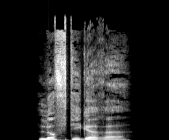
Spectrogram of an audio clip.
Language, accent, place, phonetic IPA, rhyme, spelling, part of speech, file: German, Germany, Berlin, [ˈlʊftɪɡəʁə], -ʊftɪɡəʁə, luftigere, adjective, De-luftigere.ogg
- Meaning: inflection of luftig: 1. strong/mixed nominative/accusative feminine singular comparative degree 2. strong nominative/accusative plural comparative degree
